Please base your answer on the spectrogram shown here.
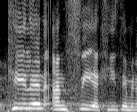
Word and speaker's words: Kealan: That's pronounced Kealan and Fiach, he's the main actor.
